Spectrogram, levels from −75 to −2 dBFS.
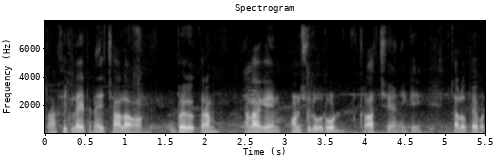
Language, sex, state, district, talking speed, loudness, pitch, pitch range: Telugu, male, Telangana, Nalgonda, 140 wpm, -21 LUFS, 110 Hz, 105-115 Hz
